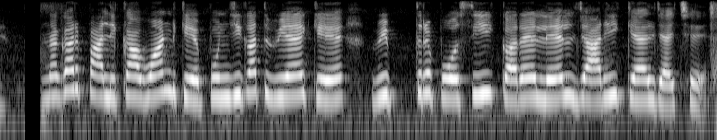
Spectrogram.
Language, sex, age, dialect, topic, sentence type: Maithili, female, 18-24, Eastern / Thethi, banking, statement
